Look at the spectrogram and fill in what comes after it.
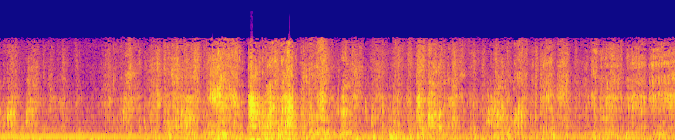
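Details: American Bulldogs play fighting: rough, breathy panting and short gruff growling bursts come in uneven clusters, loudest near the middle, over a steady low electrical hum.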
